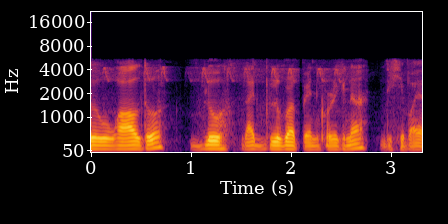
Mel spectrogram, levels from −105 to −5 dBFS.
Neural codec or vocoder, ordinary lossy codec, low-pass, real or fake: none; none; 5.4 kHz; real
